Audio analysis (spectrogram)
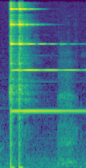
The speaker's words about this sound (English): Hello? Someone there? Oh, hey. Oh, it's a desk bell. A desk bell. Hey, desk bell. You got our attention.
